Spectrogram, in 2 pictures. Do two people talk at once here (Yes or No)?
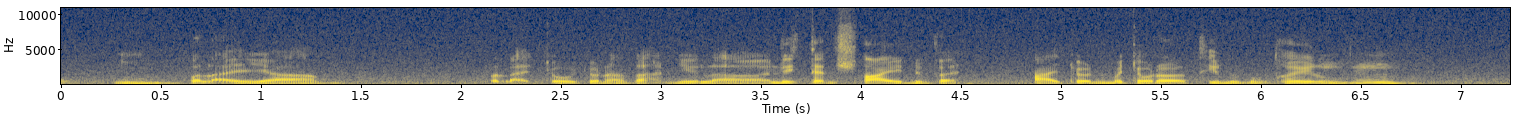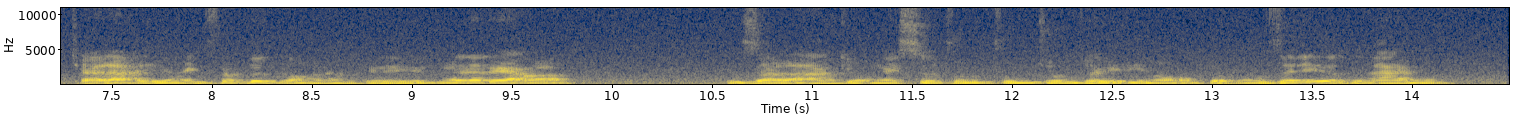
No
